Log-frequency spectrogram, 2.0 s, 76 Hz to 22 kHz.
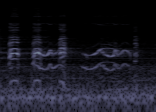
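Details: White-bellied Sea Eagles at a nest near the Parramatta River, Sydney Olympic Park, Australia, 16 December 2021, as the male returns home: loud goose-like honks, three quick nasal notes, then a longer wavering cry and a final short honk.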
